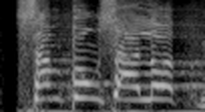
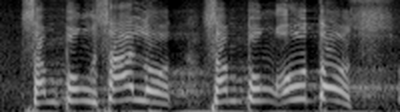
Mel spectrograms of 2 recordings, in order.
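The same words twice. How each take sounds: First: Slow, high, each word weighed; slow emphatic recap. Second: Slow and high, every word stressed; slow emphatic recap. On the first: Pastor drilling the congregation, slow emphatic recap. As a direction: drill it so they remember. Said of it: "teaching the ten plagues". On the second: Pastor repeating key lessons, slow emphatic recap. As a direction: hammer it into memory. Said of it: "pag nalimutan niyo yan". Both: Shown as a demonstration.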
